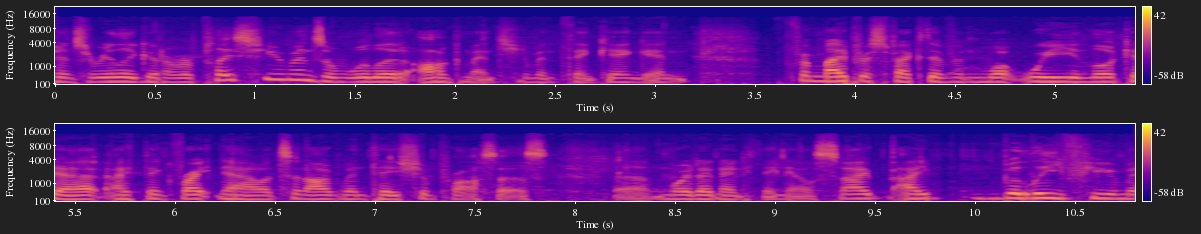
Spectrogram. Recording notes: Broadcasting live from the Federal Reserve Bank of Boston for the opening day of Boston FinTech Week 2019, powered by FinTech Sandbox.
